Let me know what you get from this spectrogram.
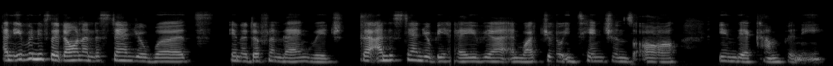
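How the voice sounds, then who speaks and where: Woman guest, doctor, bright and tense tone, measured explanations, dry close sound. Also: lowish voice, no echo. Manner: measured, thoughtful, explains with examples. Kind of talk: explanatory interview answers.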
